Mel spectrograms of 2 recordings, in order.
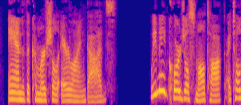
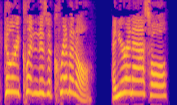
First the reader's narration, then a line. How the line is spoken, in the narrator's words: Brown Loafers yelled back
